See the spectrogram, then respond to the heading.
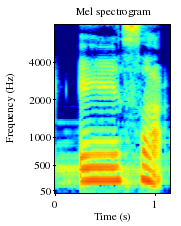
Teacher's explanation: Huruf E diucapkan dengan lidah tidak menyentuh langit-langit mulut atau menggantung di tengah dengan bentuk mulut melebar.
